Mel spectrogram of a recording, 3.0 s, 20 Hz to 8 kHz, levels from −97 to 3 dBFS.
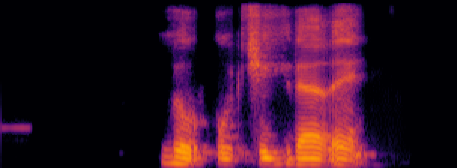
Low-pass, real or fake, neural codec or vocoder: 7.2 kHz; fake; codec, 16 kHz, 2 kbps, X-Codec, HuBERT features, trained on balanced general audio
